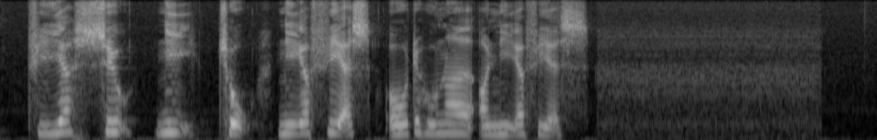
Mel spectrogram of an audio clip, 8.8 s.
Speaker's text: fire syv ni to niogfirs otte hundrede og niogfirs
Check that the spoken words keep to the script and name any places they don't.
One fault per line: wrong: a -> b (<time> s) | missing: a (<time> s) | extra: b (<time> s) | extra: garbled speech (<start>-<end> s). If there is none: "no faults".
no faults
